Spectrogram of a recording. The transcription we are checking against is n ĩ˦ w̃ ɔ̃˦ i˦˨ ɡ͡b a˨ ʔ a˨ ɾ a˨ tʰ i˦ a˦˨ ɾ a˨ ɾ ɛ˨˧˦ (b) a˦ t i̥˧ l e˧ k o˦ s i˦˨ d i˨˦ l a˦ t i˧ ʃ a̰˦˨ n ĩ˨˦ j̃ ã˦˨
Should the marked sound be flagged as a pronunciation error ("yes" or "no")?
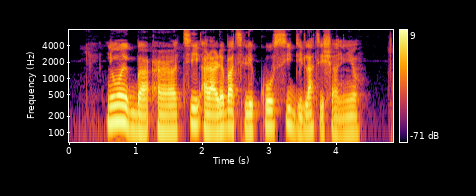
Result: no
